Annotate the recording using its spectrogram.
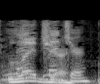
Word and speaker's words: Ledger: Ledger.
